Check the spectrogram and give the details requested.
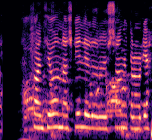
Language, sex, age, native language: Icelandic, female, 12, Icelandic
